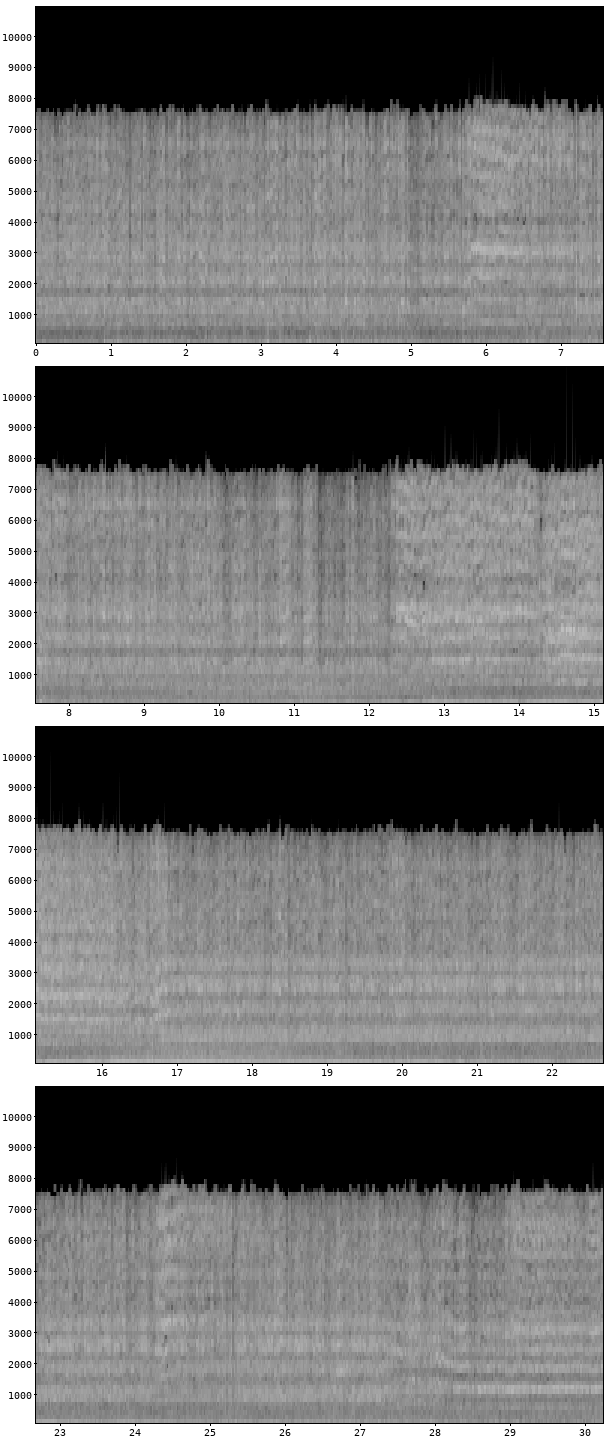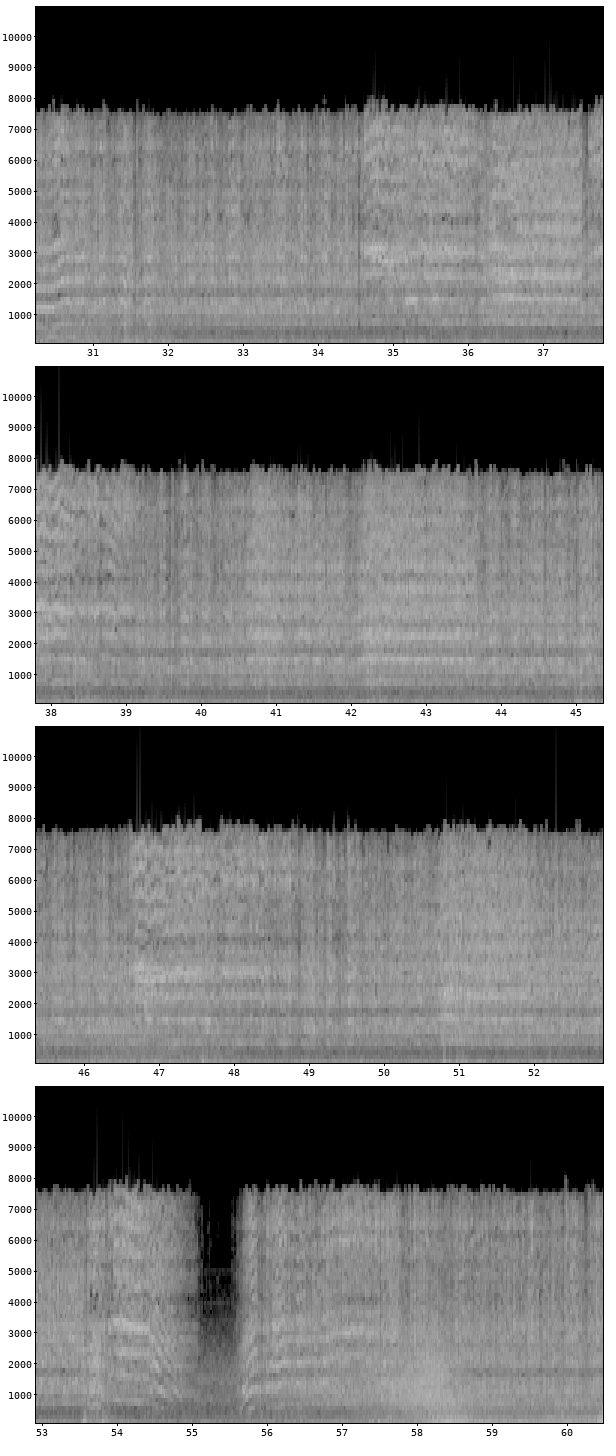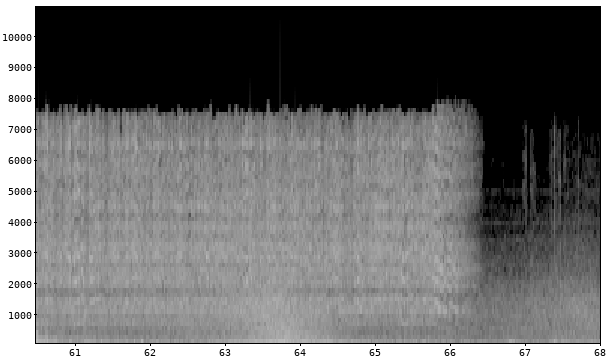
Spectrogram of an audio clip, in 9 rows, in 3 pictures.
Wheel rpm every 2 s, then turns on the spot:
200, 200, 200, 200, 200, 200, 200, 200, 210, 230, 230, 230, 230, 230, 180, 170, 200, 200, 200, 200, 200, 200, 200, 200, 200, 200, 200, 110, 150, 200, 200, 200, 200, 40.
none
